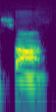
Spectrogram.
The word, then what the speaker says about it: Schwann: सर उसको कैसे pronounce करेंगे, सेलाइडन के बाद स्वान SHWANN शान, नहीं आता तो शान पढ़ लेना, शान पढ़ लेना।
